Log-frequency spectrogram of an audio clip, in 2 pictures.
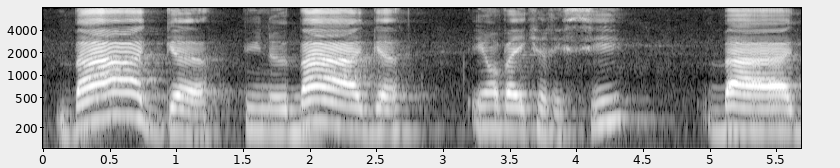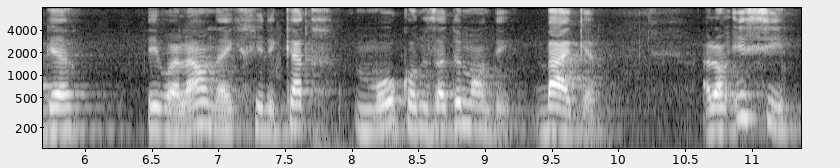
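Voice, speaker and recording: A woman's voice: mid-range voice, creaky. A woman teaching a children's reading lesson, patiently sounding out syllables and letters one by one and answering her own questions. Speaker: primary school teacher.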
